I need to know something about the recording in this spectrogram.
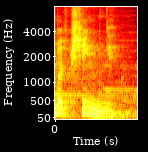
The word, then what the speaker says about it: Qing: Today the horsey company will be performing a thrilling fantasy, a beloved tale from the eastern kingdom ofQing. I believe it the Q is pronounced like chip.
